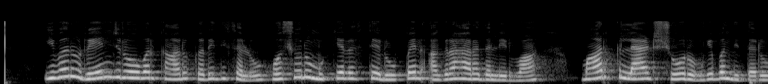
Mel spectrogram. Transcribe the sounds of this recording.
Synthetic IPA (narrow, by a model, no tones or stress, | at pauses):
iʋɐɾuɾeːɲd͡ʒɾoːʋɐɾkaːɾukɐɾid̪isɐluɦɔsɐɾumukʰjɐɾɐst̪jeɾuːpenɐ̰ɡɾɐɦaːɾɐd̪ɐlːiɾuʋɐ | maːɾklaːɖʃoːɾuːmɡe̞bɐnd̪id̪ːɐɾu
